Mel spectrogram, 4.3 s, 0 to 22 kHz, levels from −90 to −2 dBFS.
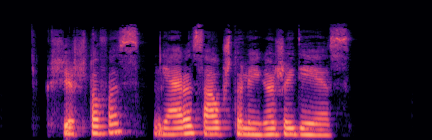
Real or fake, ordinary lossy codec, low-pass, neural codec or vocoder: real; MP3, 48 kbps; 10.8 kHz; none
